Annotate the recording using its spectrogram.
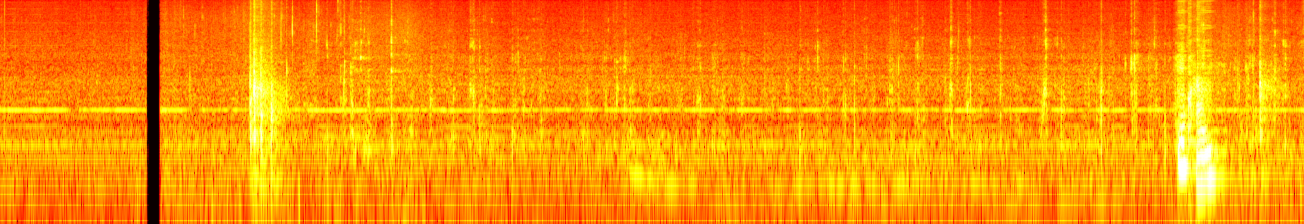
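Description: Close chewing of a crispy fried-dough rice noodle roll, with a louder bite or mouth sound about two and a half seconds in and again at the very end. Underneath runs a steady background of a television showing a football game.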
